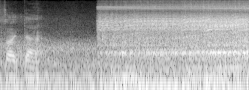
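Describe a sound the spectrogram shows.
A power drill whirs.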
